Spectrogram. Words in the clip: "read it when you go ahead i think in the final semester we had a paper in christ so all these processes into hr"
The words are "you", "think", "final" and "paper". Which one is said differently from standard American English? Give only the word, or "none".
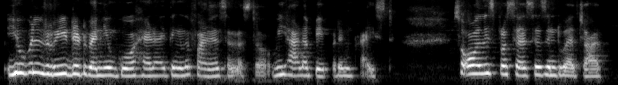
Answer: think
